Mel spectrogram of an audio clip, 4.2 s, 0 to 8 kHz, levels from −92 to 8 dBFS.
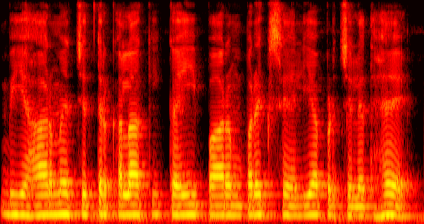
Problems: background sounds at intervals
